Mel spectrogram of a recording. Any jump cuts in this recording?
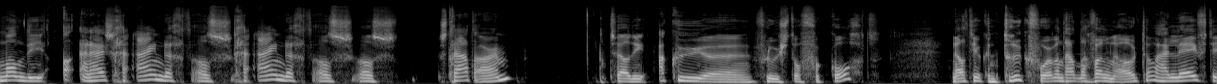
yes; 1 cut; at 2.3 s

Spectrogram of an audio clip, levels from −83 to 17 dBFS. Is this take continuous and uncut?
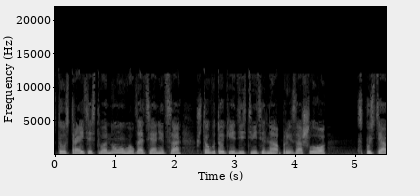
no; 1 cut; at 1.3 s

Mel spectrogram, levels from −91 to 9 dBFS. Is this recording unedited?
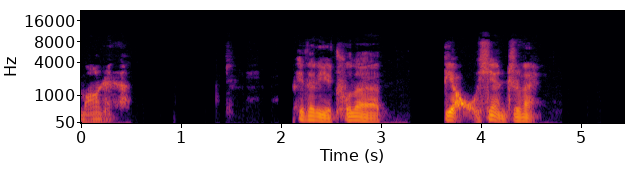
yes; 0 cuts

